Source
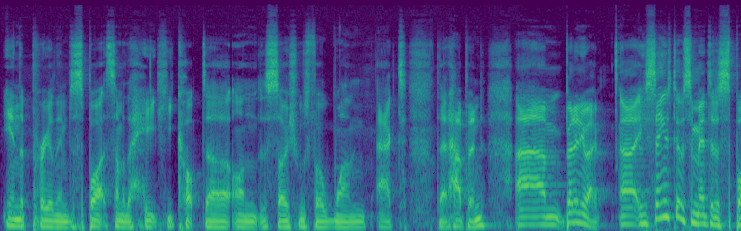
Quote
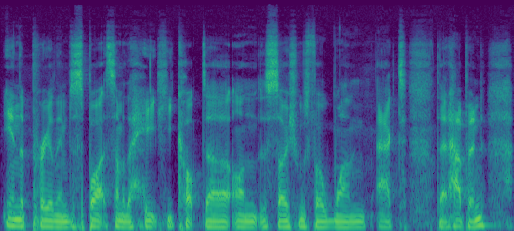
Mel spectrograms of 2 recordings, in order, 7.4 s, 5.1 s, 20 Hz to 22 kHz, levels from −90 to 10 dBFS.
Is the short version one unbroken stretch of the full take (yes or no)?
yes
